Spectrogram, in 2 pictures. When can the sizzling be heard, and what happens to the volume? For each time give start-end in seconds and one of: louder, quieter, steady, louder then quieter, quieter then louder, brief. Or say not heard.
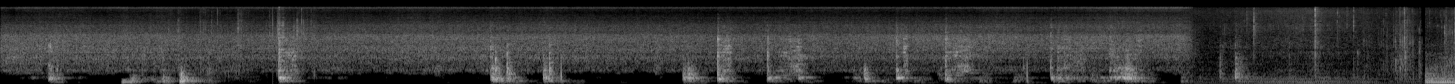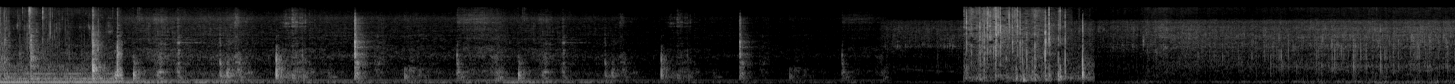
0.0-29.0 quieter.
